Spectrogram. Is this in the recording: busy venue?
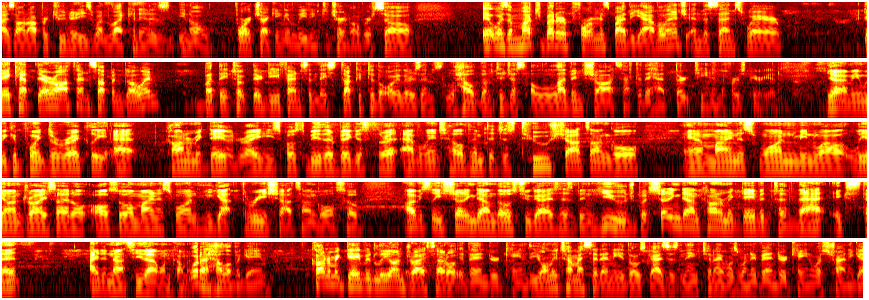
yes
